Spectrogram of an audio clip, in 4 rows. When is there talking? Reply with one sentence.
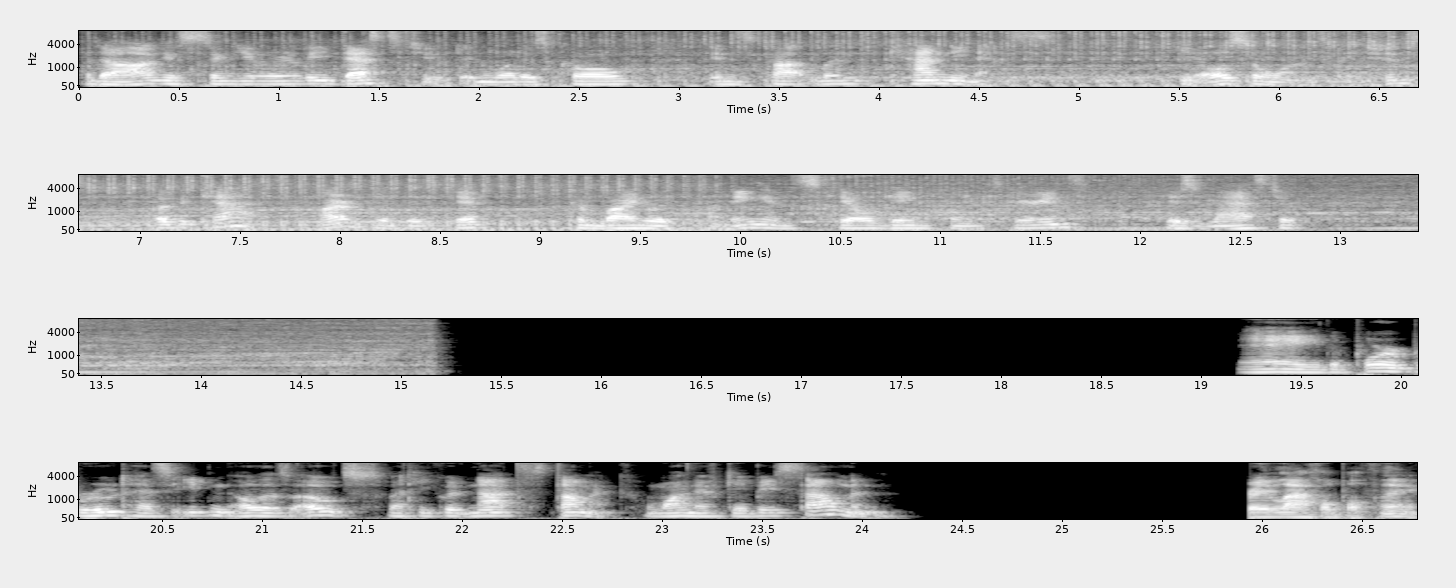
You can hear the talking from 0.0 to 4.8 s, from 5.5 to 12.8 s, from 19.2 to 24.1 s and from 25.9 to 26.7 s.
